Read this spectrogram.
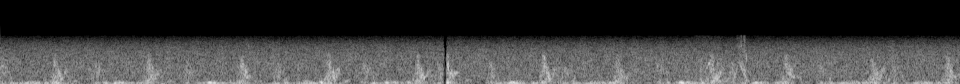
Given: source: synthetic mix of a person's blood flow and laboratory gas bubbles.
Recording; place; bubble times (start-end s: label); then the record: Doppler ultrasound of blood flow; precordium
6.94-7.28 s: bubbles
7.34-7.52 s: bubbles
From the record:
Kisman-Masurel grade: 212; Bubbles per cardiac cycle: several, 3 to 8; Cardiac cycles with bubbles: 1 to 10%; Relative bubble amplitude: moderate (0.250 to 0.450); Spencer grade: 1 (occasional bubble signal discernible with the cardiac motion signal, with majority of cardiac periods free of bubbles); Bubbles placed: only in the low amplitude regions of the cardiac cycle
